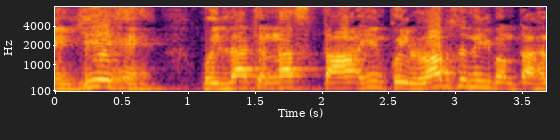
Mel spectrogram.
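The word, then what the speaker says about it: نستعين: ایاک نستعین، دیکھیں تا کے اوپر الف نہیں ہے، یہ چھوٹے حرکات میں سے ہے، زبر بڑا حرکات نہیں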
